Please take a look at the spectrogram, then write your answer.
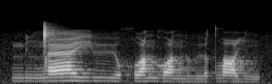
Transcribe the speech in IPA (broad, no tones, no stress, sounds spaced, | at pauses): m y n ŋ͡ǀ æː j yː χʷ ɑ n ʁʷ ɑ n v ʉ d ðˤ iː n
